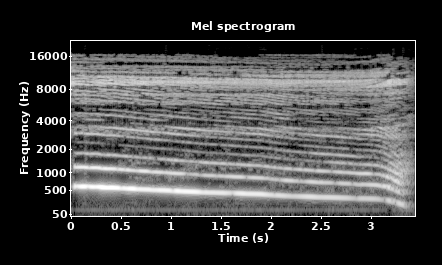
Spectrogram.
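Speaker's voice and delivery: loud high stretching yawn; big yawn. Shown as a demonstration. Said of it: "And a big yawn".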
